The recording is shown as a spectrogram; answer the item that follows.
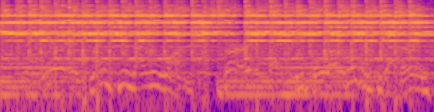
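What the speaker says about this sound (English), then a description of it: "The bell has gone." A bright, continuous bell ring keeps sounding loudly throughout, with someone speaking over it and one short pause in the middle.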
